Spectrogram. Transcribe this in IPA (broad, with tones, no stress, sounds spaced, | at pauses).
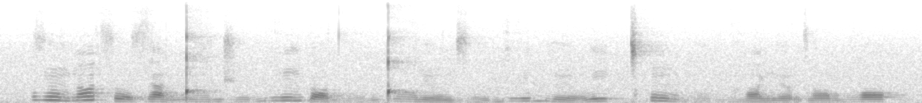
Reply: z õ˥˧ b ɾ ɑ̃˥ s o˧˩ z a˧˩ ŋ͡ǃ a̤˧ d͡ʒ o̤˧ bʱ ĩ˥ b ɾ ɔ˩˧ dʱ o̤˩˧ ŋ͡ǃ ɑ̤˥˧ ɾʲ ũ˩˧ d͡z o̤˩˧ lʲ ɡʱ i˥ b lʲ ũ˧˩ l i˥˧ ǀʰ ũ˥˧ b ɔ̤˩˧ bʱ ɑ̃˧ ɡʲ ɔ̃˧˩ d͡z ɔ̃˧ bʱ ɔ˥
